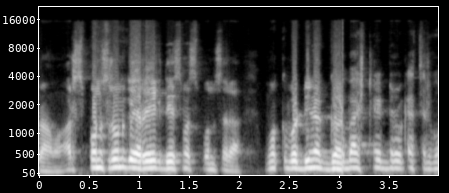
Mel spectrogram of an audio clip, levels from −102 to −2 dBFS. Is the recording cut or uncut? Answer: cut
